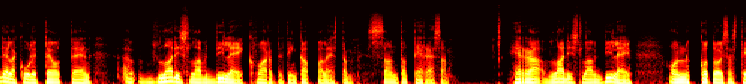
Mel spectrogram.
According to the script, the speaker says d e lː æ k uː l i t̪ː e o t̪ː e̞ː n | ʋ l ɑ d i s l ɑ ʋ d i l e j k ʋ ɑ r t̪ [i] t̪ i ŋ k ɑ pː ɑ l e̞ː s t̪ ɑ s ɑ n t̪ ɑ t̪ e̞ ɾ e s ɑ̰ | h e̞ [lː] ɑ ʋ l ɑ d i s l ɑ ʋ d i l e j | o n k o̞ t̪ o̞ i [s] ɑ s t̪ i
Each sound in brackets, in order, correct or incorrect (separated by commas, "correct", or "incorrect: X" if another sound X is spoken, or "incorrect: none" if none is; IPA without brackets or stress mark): incorrect: e, incorrect: rː, correct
